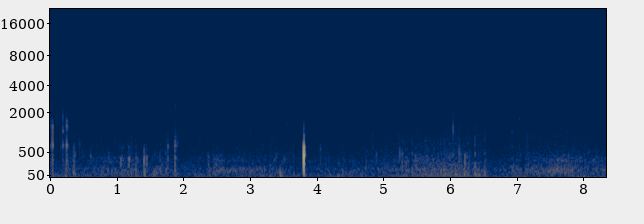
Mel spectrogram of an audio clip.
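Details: Stomach growling in a role-play listening scene, where a character who forgot to eat today has his growling stomach listened to: stomach growling (borborygmi).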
